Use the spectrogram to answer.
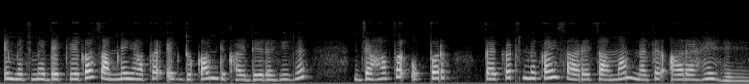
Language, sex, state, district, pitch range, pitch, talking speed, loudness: Hindi, female, Rajasthan, Jaipur, 230-285 Hz, 255 Hz, 190 wpm, -20 LUFS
